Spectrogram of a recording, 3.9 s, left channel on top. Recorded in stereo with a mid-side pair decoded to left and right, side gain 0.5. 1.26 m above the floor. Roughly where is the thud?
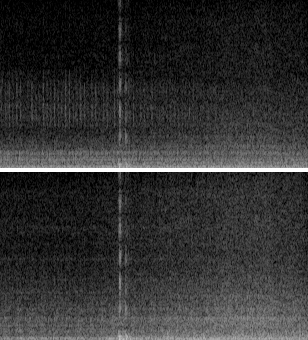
Ahead right.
